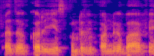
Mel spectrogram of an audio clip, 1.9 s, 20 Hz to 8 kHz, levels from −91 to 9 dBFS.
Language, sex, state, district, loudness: Telugu, male, Telangana, Nalgonda, -23 LUFS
